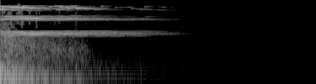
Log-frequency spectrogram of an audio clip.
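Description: Magical sparkle chime sound effect: a high ringing chime that fades out over about two seconds.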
